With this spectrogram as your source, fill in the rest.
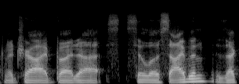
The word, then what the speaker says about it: psilocybin: honest i'm not going to try but uh psilocybin is that correct yeah psilocybin yeah so uh for for these other sort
